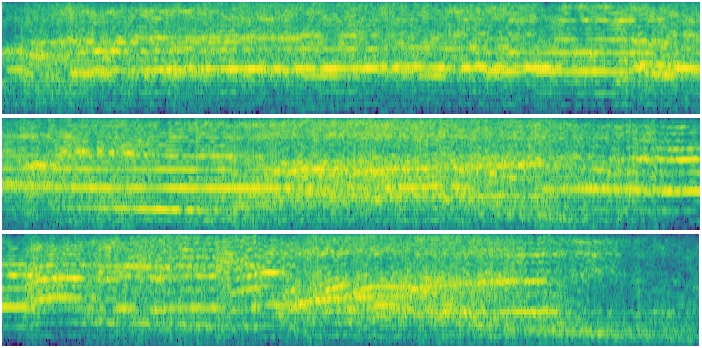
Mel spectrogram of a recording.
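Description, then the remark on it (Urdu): A large audience recites salutations (durood) and chants slogans loudly in unison, many voices rising and falling together in sustained, sing-song recitation that continues without pause for several seconds before tapering slightly at the end. “تو اب اہل ضلع گھومیں گی, درود بھی بھیجیں گے, نعرے بھی لگائیں گے.”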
